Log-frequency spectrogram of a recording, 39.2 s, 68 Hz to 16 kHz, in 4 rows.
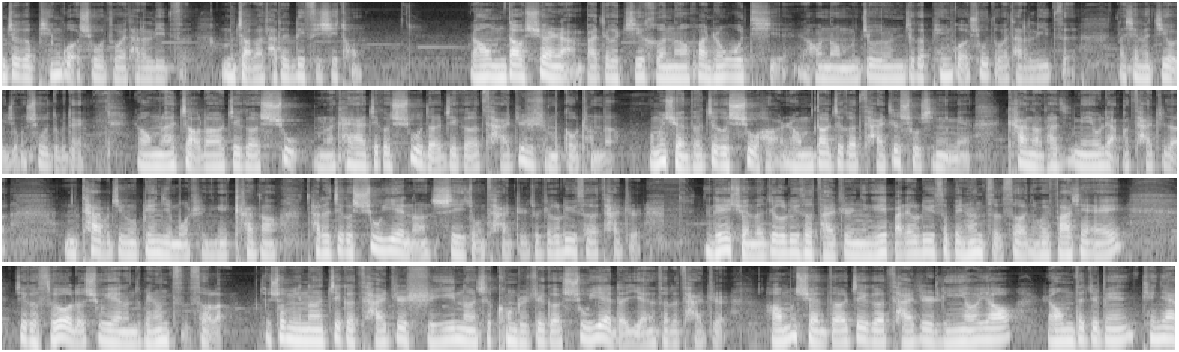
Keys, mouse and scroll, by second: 15.5 click, 22.4 Tab, 26.7-28.8 drag, 38.0 shift+a.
